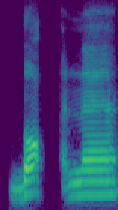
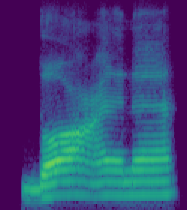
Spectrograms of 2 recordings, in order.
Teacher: dirasakan dia melalui tengah tenggorokan dan tidak mentok kepada huruf hamzah. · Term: ain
